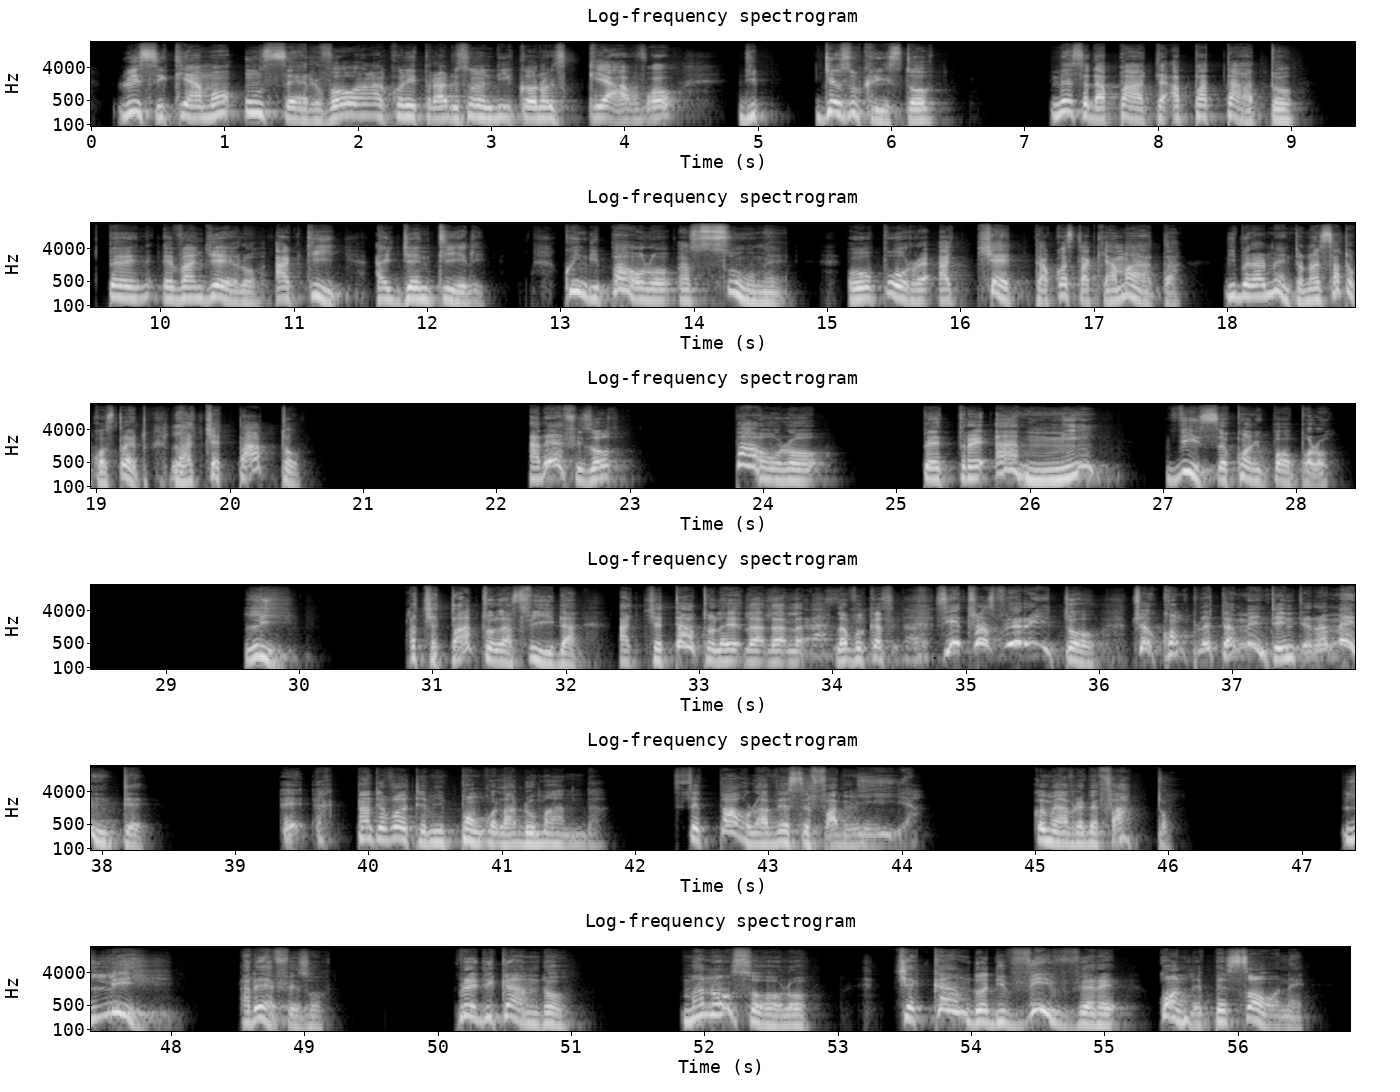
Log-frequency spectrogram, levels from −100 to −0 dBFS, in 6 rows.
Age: 60-79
